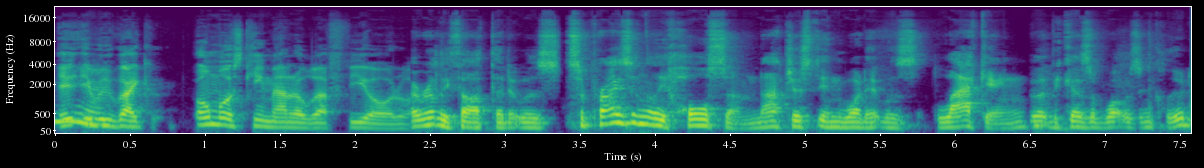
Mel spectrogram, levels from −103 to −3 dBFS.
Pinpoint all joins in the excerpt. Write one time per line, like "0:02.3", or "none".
0:02.4
0:03.4
0:06.4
